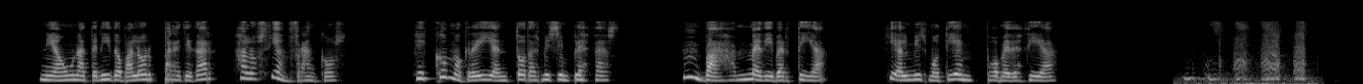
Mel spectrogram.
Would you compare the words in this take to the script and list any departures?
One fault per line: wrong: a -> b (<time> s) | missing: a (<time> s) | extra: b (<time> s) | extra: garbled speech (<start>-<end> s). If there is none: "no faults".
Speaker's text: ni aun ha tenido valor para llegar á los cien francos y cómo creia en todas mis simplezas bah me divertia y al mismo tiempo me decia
no faults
